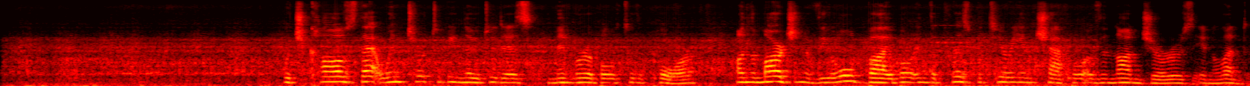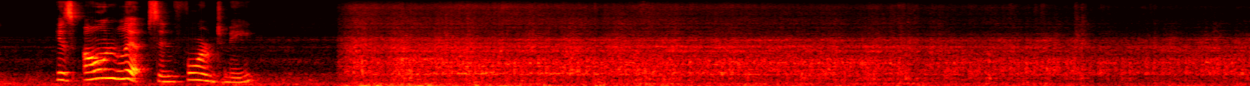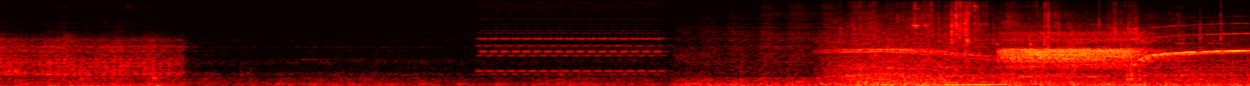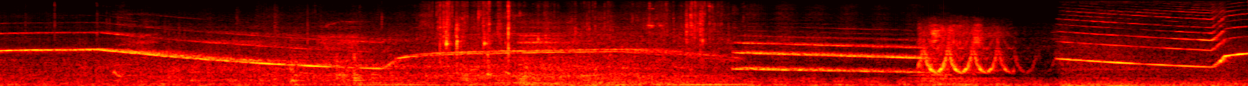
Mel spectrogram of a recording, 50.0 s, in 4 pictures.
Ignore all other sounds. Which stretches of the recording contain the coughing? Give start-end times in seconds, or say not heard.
not heard.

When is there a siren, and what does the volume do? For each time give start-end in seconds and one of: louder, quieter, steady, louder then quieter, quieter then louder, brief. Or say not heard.
33.1-49.9 steady.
